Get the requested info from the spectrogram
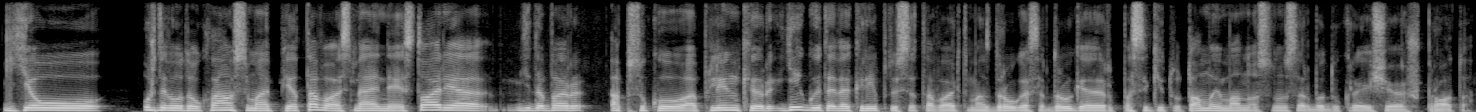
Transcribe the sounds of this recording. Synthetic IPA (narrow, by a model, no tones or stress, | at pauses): jɛʊ | ʊʒd̪ɐʋʲɛʊd̪ɐʋʊklˠɐʊsʲɪmɑɐpʲiɛt̪ɑːʋoːɐsʲmʲæːnʲɪnʲeːɪst̪oːɾʲɪjæjiːd̪ɐbɐr | ɑːpsʊkʊɐpʲlʲɪŋkɪɾjɛɪɡʊit̪ɐʋʲɛkɾʲiːpt̪ʊsʲɪt̪ɑːʋoːɐɾʲt̪ʲɪmɐsd̪ɾɐʊɡɐsɐrd̪ɾɐʊɡʲɛɪrpɐsɐkʲiːt̪uːt̪oːmɐɪmɑːnoːsʊnʊsɐrbɐd̪ʊkrɐɪʃʲeʃpɾoːt̪oː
